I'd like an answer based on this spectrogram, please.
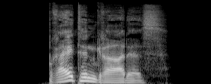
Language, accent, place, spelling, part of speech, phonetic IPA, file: German, Germany, Berlin, Breitengrades, noun, [ˈbʁaɪ̯tn̩ˌɡʁaːdəs], De-Breitengrades.ogg
- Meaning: genitive of Breitengrad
